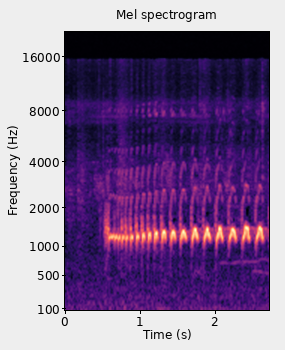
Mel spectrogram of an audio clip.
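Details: Local zebra dove singing strongly: a fast rolling string of soft cooing notes that starts rapid and steadily slows, each note a small rise and fall in pitch, over a light background hum.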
